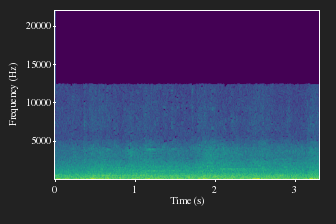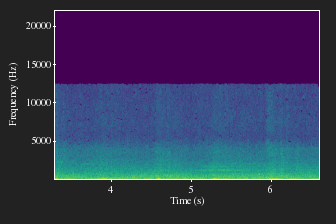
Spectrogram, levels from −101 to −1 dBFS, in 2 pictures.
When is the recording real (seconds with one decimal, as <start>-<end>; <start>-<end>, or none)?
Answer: 3.0-3.7; 5.3-6.6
